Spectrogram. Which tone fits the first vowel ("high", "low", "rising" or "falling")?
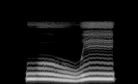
falling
